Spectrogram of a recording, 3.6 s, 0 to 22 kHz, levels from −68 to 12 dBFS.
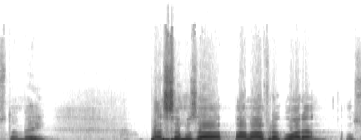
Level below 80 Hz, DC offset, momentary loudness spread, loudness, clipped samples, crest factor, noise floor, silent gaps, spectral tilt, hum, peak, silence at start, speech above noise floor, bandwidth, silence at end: -20 dBFS; under 0.1%; 10 LU; -10 LUFS; 0.3%; 10 dB; -40 dBFS; none; -5 dB/octave; none; 0 dBFS; 0 s; 30 dB; 18.5 kHz; 0 s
